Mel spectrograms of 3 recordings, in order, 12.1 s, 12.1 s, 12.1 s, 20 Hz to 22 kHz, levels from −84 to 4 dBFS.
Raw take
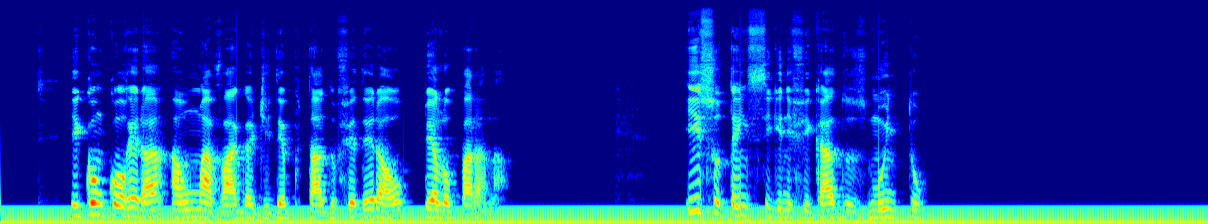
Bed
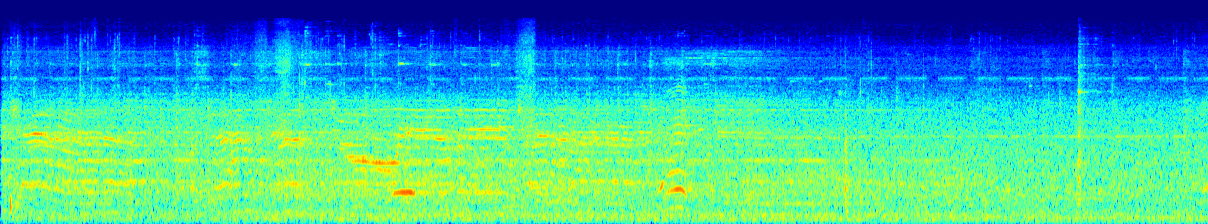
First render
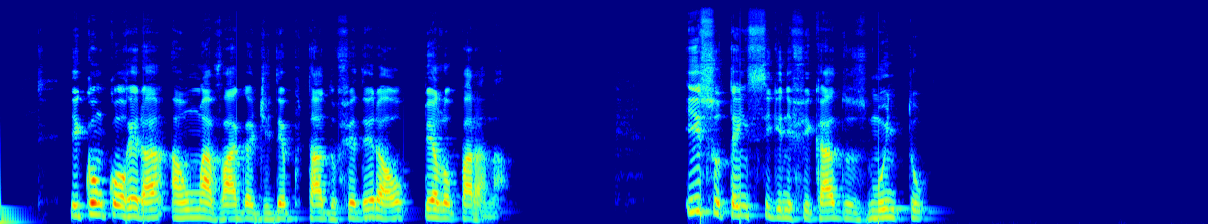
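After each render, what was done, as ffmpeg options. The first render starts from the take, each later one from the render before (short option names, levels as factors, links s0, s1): -af "bandreject=f=60:t=h:w=4,bandreject=f=120:t=h:w=4,bandreject=f=180:t=h:w=4,bandreject=f=240:t=h:w=4,bandreject=f=300:t=h:w=4"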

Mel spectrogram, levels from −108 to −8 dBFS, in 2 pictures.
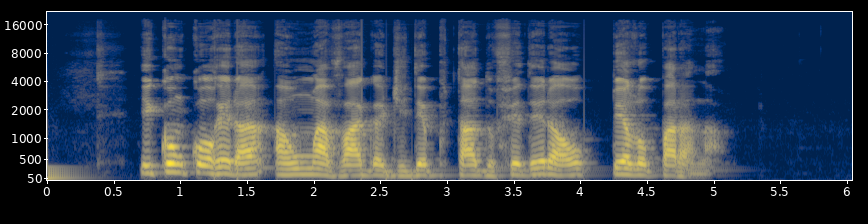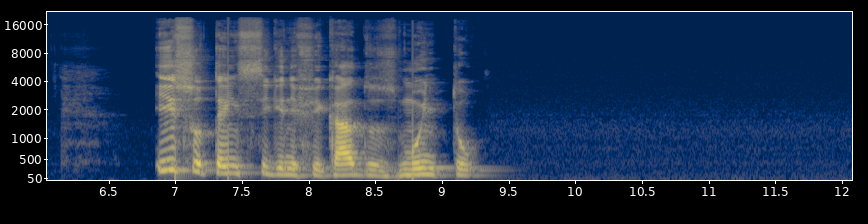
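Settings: -af anull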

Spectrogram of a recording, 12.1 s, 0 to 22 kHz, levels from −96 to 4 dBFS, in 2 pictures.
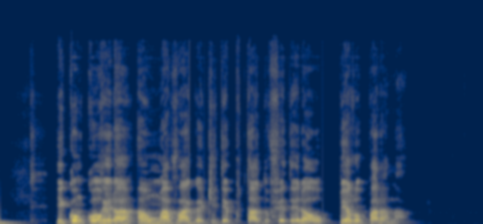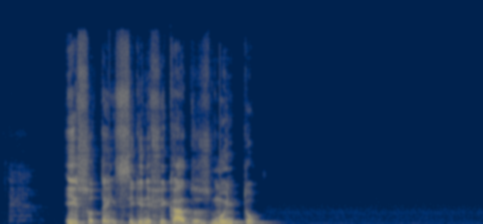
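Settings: -filter_complex "[0:a]asettb=1/sr,asplit=3[s0][s1][s2];[s0]atrim=end=1.114[s3];[s1]atrim=start=1.11:end=1.94,asetpts=PTS-STARTPTS,afade=t=in:d=0.004:c=qsin,afade=t=out:st=0.826:d=0.004:c=qsin,asplit=2[s4][s5];[s5]adelay=19,volume=0.794[s6];[s4][s6]amix=inputs=2:normalize=0,atrim=end_sample=36603[s7];[s2]atrim=start=1.936[s8];[s3][s7]acrossfade=d=0.004:c1=hsin:c2=qsin[s9];[s9][s8]acrossfade=d=0.004:c1=qsin:c2=hsin,asettb=1/sr,asplit=3[s10][s11][s12];[s10]atrim=end=2.494[s13];[s11]atrim=start=2.49:end=3.73,asetpts=PTS-STARTPTS,afade=t=in:d=0.004:c=qsin,afade=t=out:st=1.236:d=0.004:c=qsin,bass=f=250:g=-15,treble=f=4000:g=2[s14];[s12]atrim=start=3.726[s15];[s13][s14]acrossfade=d=0.004:c1=hsin:c2=qsin[s16];[s16][s15]acrossfade=d=0.004:c1=qsin:c2=hsin,asplit=3[s17][s18][s19];[s17]atrim=end=6.952[s20];[s18]atrim=start=6.948:end=7.532,asetpts=PTS-STARTPTS,volume=0.531[s21];[s19]atrim=start=7.528[s22];[s20][s21]acrossfade=d=0.004:c1=hsin:c2=hsin[s23];[s23][s22]acrossfade=d=0.004:c1=hsin:c2=hsin"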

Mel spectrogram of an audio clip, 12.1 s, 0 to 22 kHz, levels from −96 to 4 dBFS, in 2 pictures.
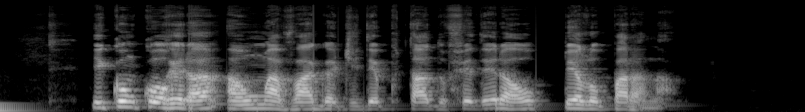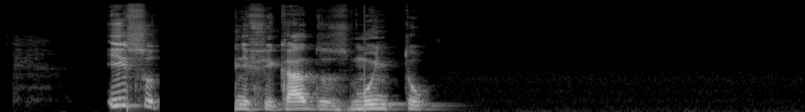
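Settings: -filter_complex "[0:a]asplit=3[s0][s1][s2];[s0]atrim=end=7.24,asetpts=PTS-STARTPTS,afade=t=out:st=7.236:d=0.004:c=hsin[s3];[s1]atrim=start=7.24:end=7.81,asetpts=PTS-STARTPTS,volume=0[s4];[s2]atrim=start=7.81,asetpts=PTS-STARTPTS,afade=t=in:d=0.004:c=hsin[s5];[s3][s4][s5]concat=n=3:v=0:a=1"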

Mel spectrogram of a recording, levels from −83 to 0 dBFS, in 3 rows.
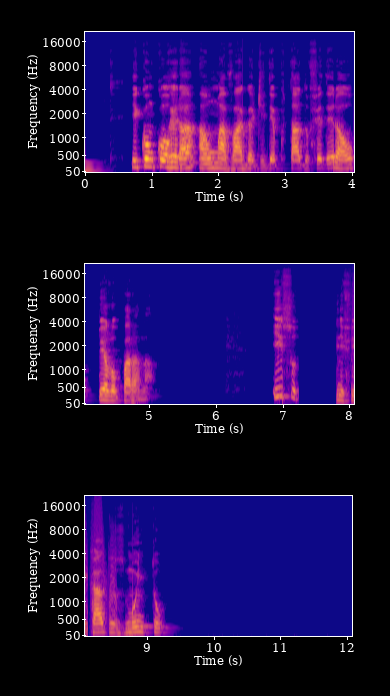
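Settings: -filter_complex "[0:a]asettb=1/sr,asplit=3[s0][s1][s2];[s0]atrim=end=8.004[s3];[s1]atrim=start=8:end=8.55,asetpts=PTS-STARTPTS,afade=t=in:d=0.004:c=qsin,afade=t=out:st=0.546:d=0.004:c=qsin,acrusher=bits=5:mix=0:aa=0.5[s4];[s2]atrim=start=8.546[s5];[s3][s4]acrossfade=d=0.004:c1=hsin:c2=qsin[s6];[s6][s5]acrossfade=d=0.004:c1=qsin:c2=hsin"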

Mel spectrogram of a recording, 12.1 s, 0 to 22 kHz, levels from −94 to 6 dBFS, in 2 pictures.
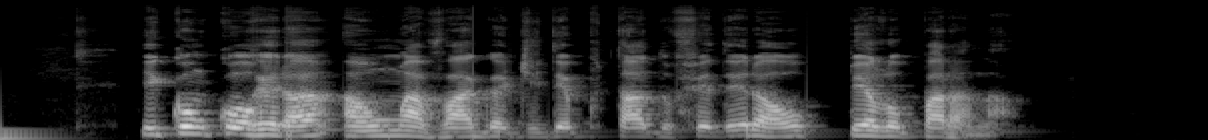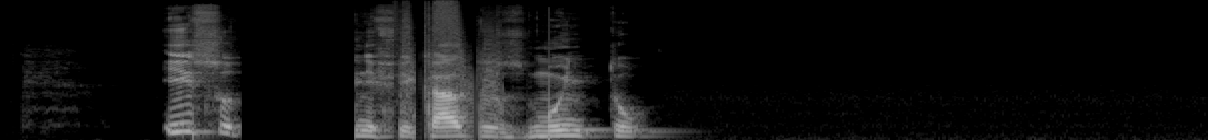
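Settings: -af "equalizer=f=6200:t=o:w=1.2:g=-4"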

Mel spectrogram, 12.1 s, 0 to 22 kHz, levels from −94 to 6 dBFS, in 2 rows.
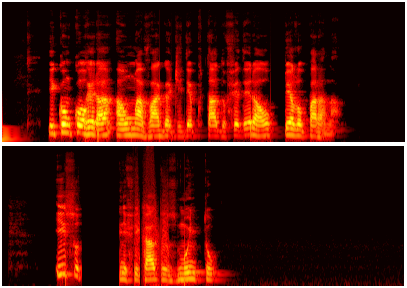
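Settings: -filter_complex "[0:a]acrossover=split=4800[s0][s1];[s1]acompressor=threshold=0.00158:ratio=4:attack=1:release=60[s2];[s0][s2]amix=inputs=2:normalize=0"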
